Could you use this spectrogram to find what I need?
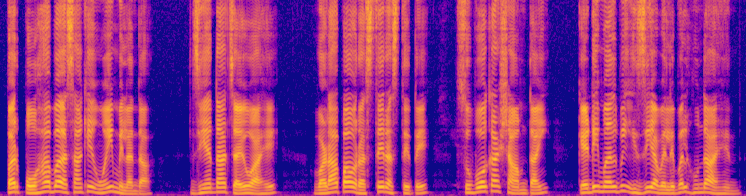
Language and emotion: Sindhi, neutral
